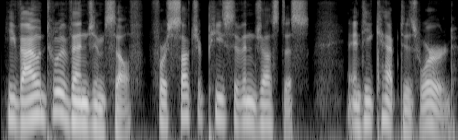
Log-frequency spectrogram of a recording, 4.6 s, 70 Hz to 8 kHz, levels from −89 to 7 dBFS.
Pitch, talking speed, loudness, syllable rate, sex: 120 Hz, 210 wpm, -20 LUFS, 5.9 syllables/s, male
